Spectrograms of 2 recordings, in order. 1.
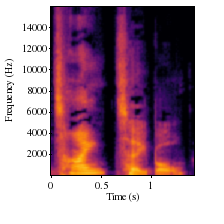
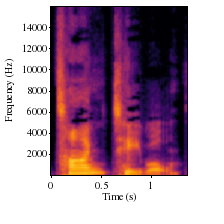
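重音落在第一部分 time。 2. 重音落在第一部分 time。

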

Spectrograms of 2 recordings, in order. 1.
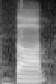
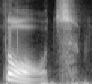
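这个元音是一个开口不圆唇的 'ah' 音。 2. 这个元音是一个长的圆唇 'aw' 音。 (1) "在美国呢就变成一个像恍然大悟那个啊" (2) "在英式发音应该是一个o，半圆加两个点，这个长音thought"

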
